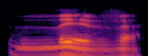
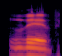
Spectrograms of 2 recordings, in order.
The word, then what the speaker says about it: Liv: and bet in English it comes out to be pronounced like the name live l i v live to live she represents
